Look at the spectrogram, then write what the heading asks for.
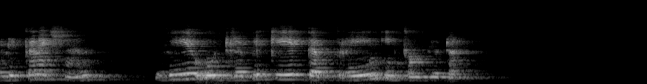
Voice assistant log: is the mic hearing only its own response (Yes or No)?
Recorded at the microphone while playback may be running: Yes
